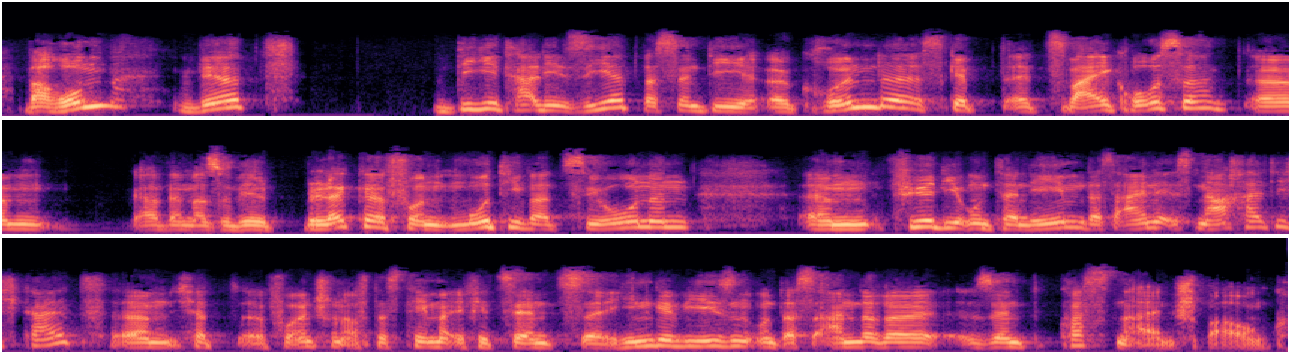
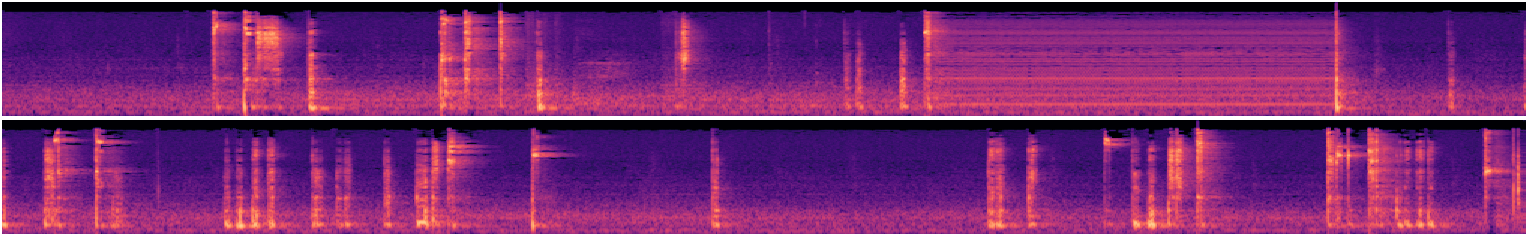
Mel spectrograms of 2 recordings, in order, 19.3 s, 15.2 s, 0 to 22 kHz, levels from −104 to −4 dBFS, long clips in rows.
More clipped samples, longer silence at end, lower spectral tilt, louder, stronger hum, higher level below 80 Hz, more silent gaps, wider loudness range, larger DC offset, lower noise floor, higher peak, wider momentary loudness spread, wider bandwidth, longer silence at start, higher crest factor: neither; about the same, 0 s vs 0 s; first, -5 dB/octave vs -1 dB/octave; about the same, -23 LUFS vs -21 LUFS; neither; second, -68 dBFS vs -62 dBFS; neither; second, 3 LU vs 7 LU; neither; first, -78 dBFS vs -51 dBFS; second, -6 dBFS vs 0 dBFS; second, 9 LU vs 20 LU; second, 8.6 kHz vs 17 kHz; second, 0 s vs 1.05 s; second, 18 dB vs 26 dB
